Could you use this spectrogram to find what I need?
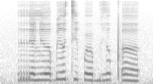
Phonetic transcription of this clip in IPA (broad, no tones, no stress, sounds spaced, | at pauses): rʲ a lʲ ɜː ɓ e ə̯ tʲ ə p ə˞ b e̤ ə̯ pʼ ɜ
